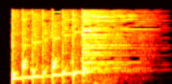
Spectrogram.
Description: Box blow

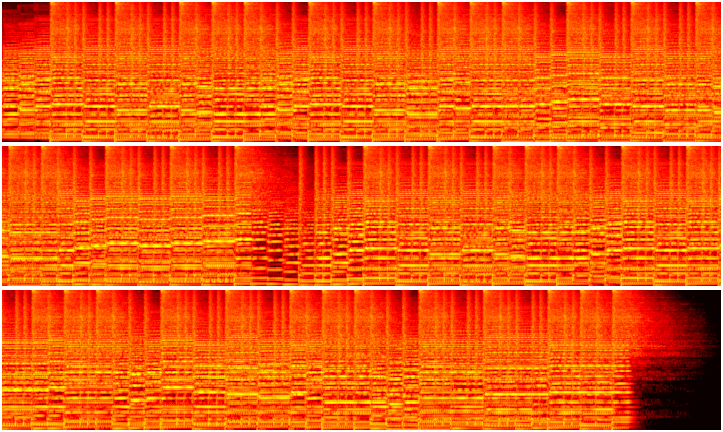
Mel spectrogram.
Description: Swing; Watch Me Jump; Go, Bulldogs!

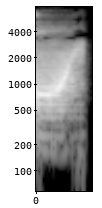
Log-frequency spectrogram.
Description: Die arrow

